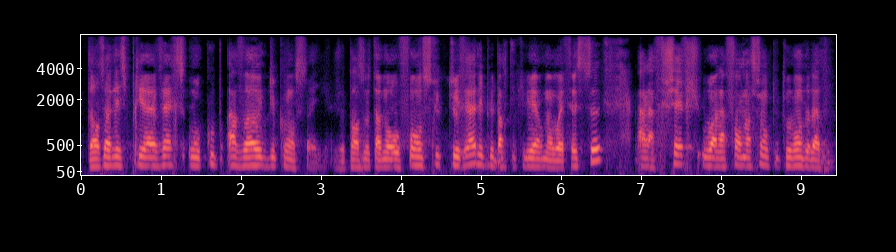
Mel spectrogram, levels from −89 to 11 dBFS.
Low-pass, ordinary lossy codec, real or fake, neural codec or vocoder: none; none; fake; codec, 16 kHz, 2 kbps, FreqCodec, smaller model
